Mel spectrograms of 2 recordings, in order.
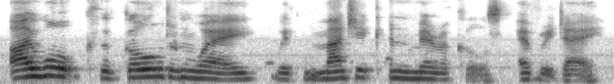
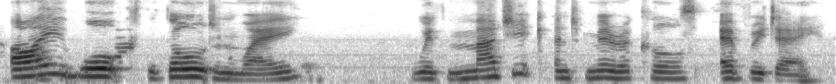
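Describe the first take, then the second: First: It is said at normal speed. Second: It is said slowly.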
